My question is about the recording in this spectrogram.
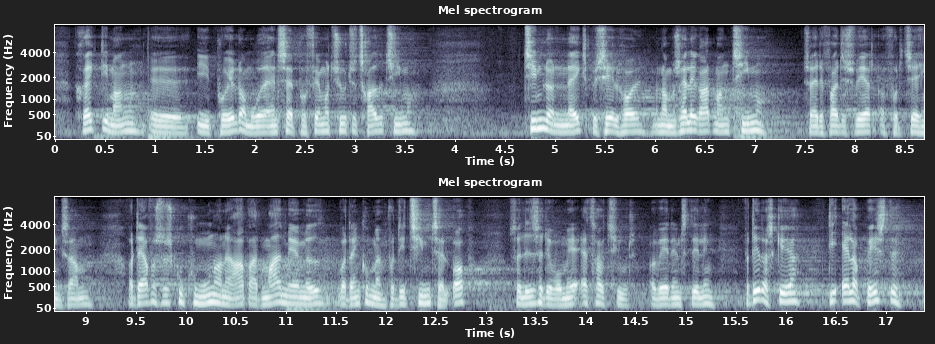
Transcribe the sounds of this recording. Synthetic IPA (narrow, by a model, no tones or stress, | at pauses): ʁɛɡ̥̚d̥imɑ̈ŋəipʰo̽eld̥ɒ̽mʁɔːðˠɐænsæd̥̚pʰɒ̽fem̰ɒ̽t͡sʰyːʊət͡sʰe̝lt͡sʰʁɑ̈ð̞ˠʋət͡sʰiːmɐ | t͡sʰiːmlønn̩æɐe̝ɡ̥sb̥e̝siel̰d̥ɦɒ̽ɪ̰menːɒmæns̬ɒ̽leɡ̥ɐʁɑ̈d̥mɑ̈ŋət͡sʰiːmɐ | sɒ̽æɐɾ̥efɡ̥̚isksʋæɐ̰d̥æfɔ̰̽ːɾe̝t͡sʰe̝ɐheŋəsɑ̈m̰n̩ | ɒ̽d̥æɐfɒ̽sɒ̽sɡ̥ukʰo̝muːnɐnəɑ̈ːb̥ɑ̈ɪ̰dəmɑ̈ːð̩ˠme̝ːɐmeðˠʋɒd̥ænkʰumænfɔ̽d̥e̝t͡sʰiːmt͡sʰælɒ̽b̥ | sɒ̽le̝ð̩ˠsæd̥e̝ʋɑ̈me̝ːɐʔæt͡sʰʁɑɡ̥̚t͡sʰiʊ̰d̥ʔɒʋæːɐɾ̥ensd̥e̝le̝ŋ | fɒ̽d̥e̝ɾ̥ɑ̈sɡ̥e̝ɐ̰d̥iʔælɐb̥esd̥ə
